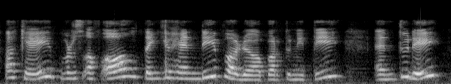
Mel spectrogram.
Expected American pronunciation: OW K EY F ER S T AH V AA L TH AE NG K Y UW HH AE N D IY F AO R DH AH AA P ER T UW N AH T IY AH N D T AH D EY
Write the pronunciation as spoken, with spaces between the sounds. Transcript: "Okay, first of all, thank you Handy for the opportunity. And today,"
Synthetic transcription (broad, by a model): OW K EY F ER S AH F AA L T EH NG K Y UW HH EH N D IY F AO R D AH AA P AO T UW N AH T IY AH N T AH D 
